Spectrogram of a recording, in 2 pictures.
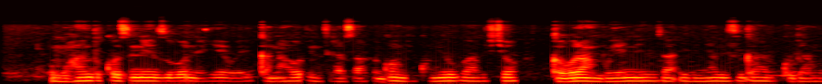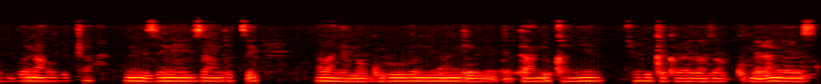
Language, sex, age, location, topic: Kinyarwanda, male, 18-24, Kigali, government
